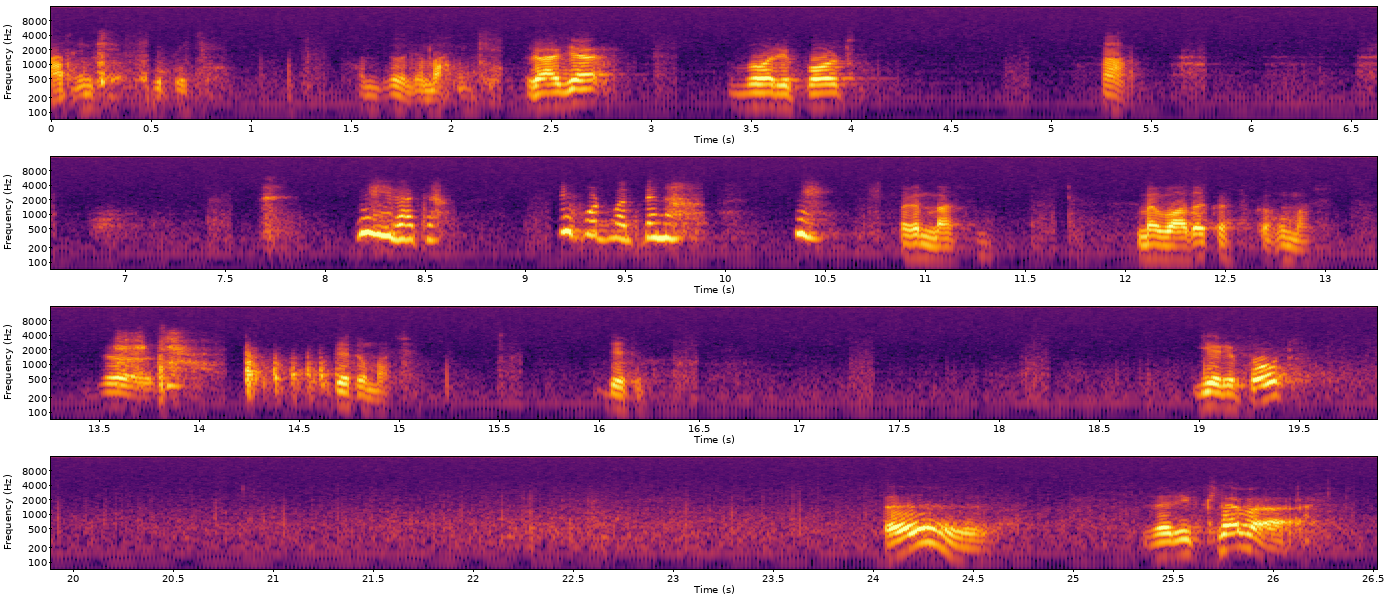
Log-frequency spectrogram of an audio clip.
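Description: A man speaks forcefully in short, tense bursts.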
